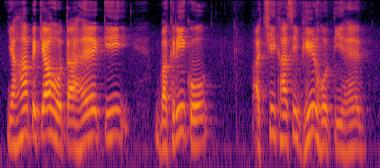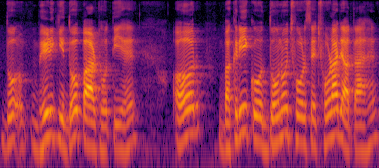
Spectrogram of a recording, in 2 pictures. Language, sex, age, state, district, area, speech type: Urdu, male, 30-45, Uttar Pradesh, Balrampur, rural, spontaneous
